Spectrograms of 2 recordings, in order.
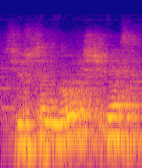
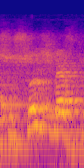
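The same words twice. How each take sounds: First: It is said in a humble, gentle tone. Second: It is said in an accusing, agitated tone. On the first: The speaker is grieving without blame. The speaker calls it right. "Maria não acusou. A Bíblia diz que ela se prostrou" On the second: The speaker is blaming the listener. The speaker calls it wrong. "Marta chegou igual a louca, acusando Jesus"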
